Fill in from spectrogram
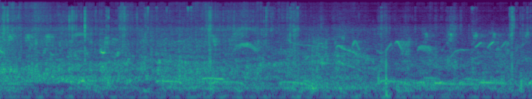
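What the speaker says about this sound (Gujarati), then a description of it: "આ બાજુ તમે ખૂણામાં જો પાણી ચાલુ હોય જો" Water runs and trickles in a corner of an outdoor farmyard, a faint continuous burble. Scattered bird calls chirp in the background.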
